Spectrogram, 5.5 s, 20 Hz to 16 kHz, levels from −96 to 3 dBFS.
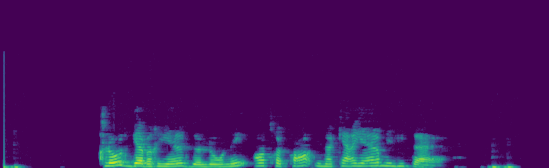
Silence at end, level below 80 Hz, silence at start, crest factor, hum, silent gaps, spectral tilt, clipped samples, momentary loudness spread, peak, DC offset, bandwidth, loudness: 0.35 s; -54 dBFS; 0.05 s; 18 dB; none; 0.39-0.98 s, 4.68-4.80 s; -10 dB/octave; under 0.1%; 13 LU; -2 dBFS; under 0.1%; 4.7 kHz; -20 LUFS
